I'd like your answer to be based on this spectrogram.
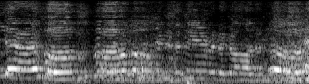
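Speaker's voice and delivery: loud, high mock sob through the words; sobbing. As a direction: blubber out that you're fine. Sobbing while claiming fine.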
